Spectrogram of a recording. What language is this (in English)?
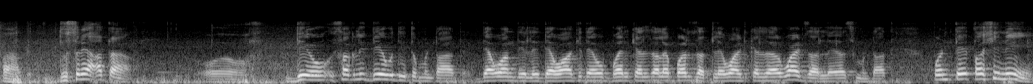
Konkani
